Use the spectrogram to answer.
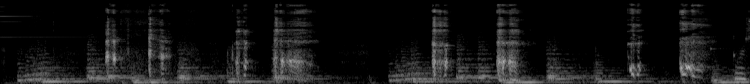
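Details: Infant gives a series of short, harsh coughs over steady background music, adult suspects throat trouble; cough.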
